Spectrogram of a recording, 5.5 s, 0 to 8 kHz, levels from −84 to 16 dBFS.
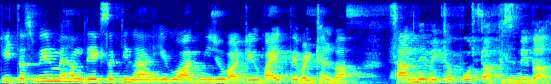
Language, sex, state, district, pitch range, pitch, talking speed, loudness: Bhojpuri, female, Uttar Pradesh, Ghazipur, 210-250 Hz, 230 Hz, 240 wpm, -15 LUFS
